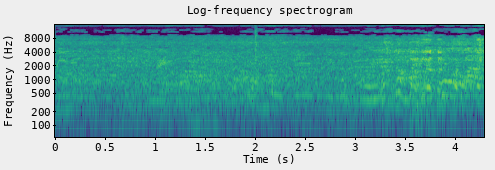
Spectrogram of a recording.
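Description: People chattering, several voices talking over one another, growing busier and louder near the end.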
